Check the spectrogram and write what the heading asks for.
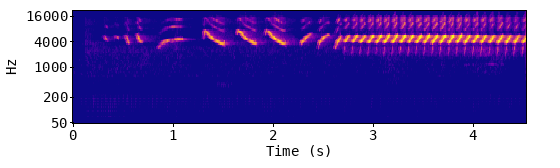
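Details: Canary song used as a master recording to train young canaries to sing: a series of rising whistled sweeps, then a long, fast, dense trill of rapidly repeated high notes.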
